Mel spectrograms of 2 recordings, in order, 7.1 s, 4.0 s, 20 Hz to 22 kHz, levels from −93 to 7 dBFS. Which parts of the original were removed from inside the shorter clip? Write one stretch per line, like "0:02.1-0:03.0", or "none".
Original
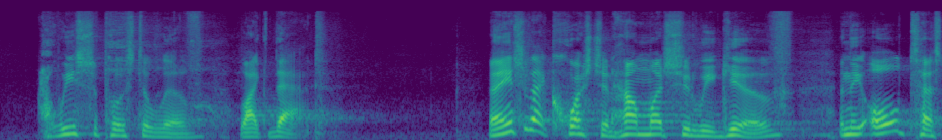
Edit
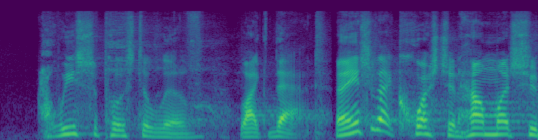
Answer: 0:02.5-0:03.6

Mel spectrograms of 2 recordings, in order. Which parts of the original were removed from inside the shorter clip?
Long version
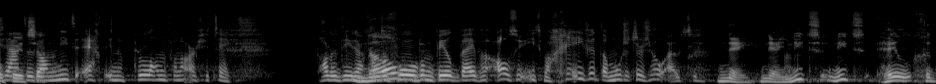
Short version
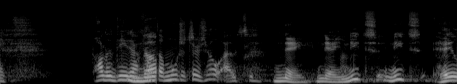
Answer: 0:03.8-0:06.0

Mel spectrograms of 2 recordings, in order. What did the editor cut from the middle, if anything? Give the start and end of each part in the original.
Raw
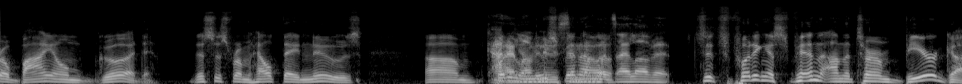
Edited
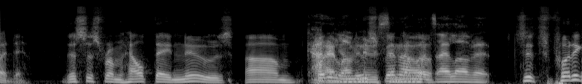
0:03.7-0:04.2

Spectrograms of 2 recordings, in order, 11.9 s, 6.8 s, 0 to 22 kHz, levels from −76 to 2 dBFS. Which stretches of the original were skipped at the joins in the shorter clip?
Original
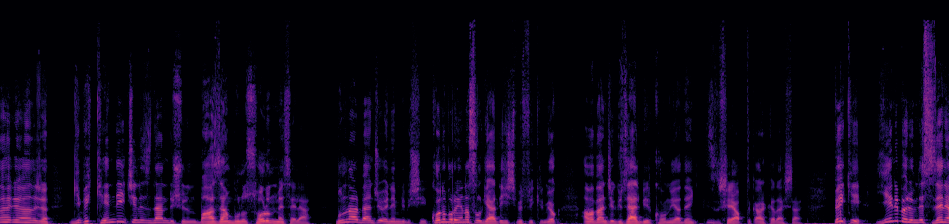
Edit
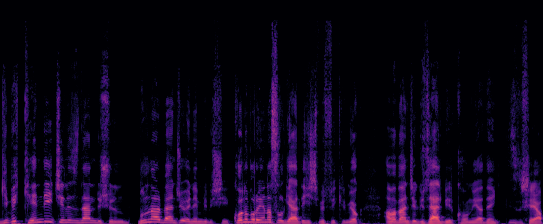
0:02.5-0:04.1

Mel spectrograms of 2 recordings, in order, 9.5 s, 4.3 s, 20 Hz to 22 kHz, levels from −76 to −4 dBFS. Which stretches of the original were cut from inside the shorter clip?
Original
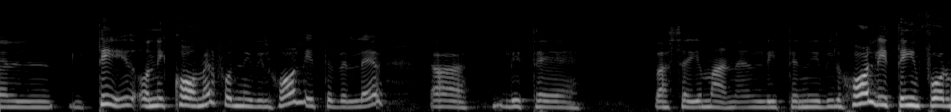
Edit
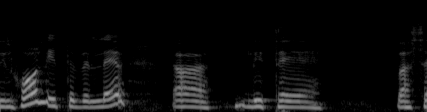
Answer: none

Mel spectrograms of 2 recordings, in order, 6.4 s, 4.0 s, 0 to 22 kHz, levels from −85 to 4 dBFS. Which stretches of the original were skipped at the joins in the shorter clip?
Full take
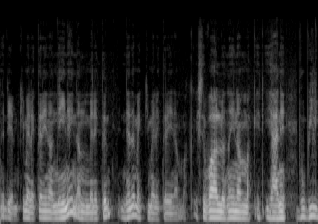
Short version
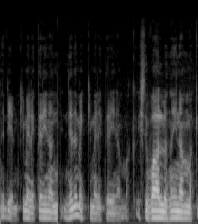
0:01.1-0:02.3

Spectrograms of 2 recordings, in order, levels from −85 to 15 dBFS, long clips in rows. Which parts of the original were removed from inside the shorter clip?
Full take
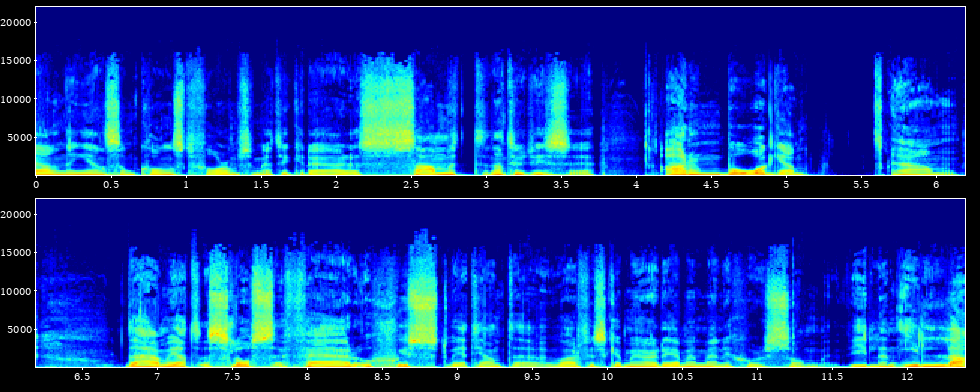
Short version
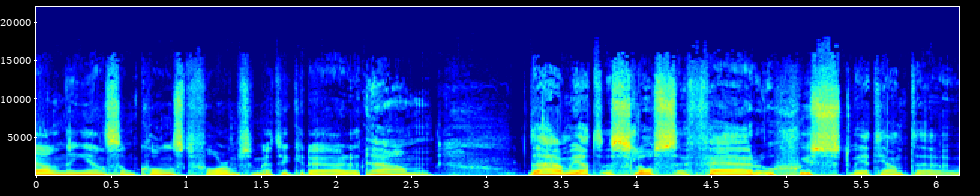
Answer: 0:02.2-0:05.7

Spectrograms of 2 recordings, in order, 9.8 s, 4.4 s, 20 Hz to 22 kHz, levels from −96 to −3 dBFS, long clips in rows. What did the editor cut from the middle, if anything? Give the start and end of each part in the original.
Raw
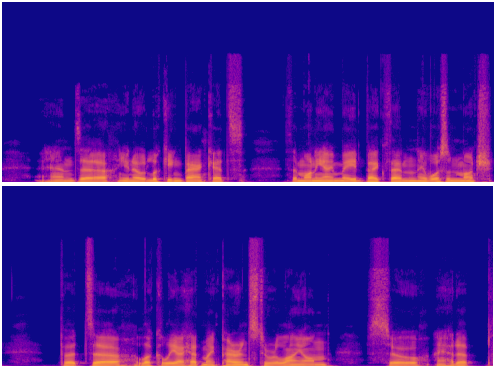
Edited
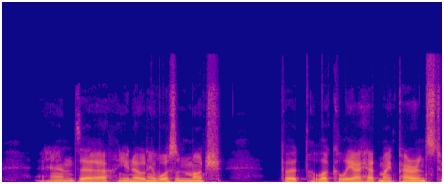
0:01.4-0:04.1
0:05.8-0:06.2

